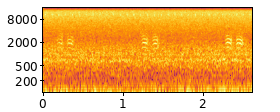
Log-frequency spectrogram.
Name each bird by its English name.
White-breasted Nuthatch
